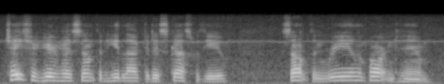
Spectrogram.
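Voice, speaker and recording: Storybook country mare, voiced by a man: caring, plainspoken, folksy, encouraging, raised pitch, faint noise behind. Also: a little fast, darkish tone, natural voice, low-quality recording. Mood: matter-of-fact. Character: plainspoken, caring female country farm pony. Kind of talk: acted audiobook character dialogue.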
